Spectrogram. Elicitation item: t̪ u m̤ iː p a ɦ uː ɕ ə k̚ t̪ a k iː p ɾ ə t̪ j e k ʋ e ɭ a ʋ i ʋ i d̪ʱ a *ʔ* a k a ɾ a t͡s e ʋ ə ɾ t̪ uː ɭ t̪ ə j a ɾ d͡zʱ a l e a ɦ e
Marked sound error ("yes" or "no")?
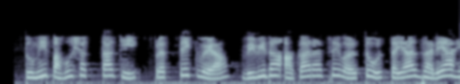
no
